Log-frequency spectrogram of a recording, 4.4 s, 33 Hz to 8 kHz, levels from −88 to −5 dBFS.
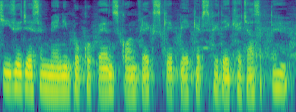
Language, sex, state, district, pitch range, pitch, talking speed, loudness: Hindi, male, Assam, Sonitpur, 95-105 Hz, 95 Hz, 190 wpm, -16 LUFS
